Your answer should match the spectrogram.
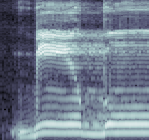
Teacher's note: huruf bod yang berdhamma u ini bertemu dengan huruf waw sukun harus kita baca panjang dengan panjang 2 harokat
